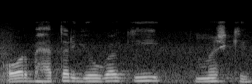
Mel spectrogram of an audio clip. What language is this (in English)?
Urdu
